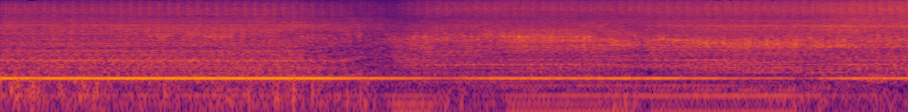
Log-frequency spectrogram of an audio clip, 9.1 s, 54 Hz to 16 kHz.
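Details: Honda S2000 at cold start idle: constant hum with a light regular tap about four times a second; owner suspects rod knock, not confirmed.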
